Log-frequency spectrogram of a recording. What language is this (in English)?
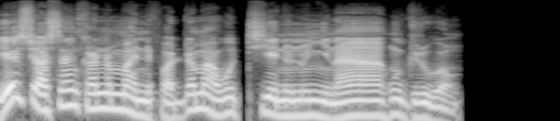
Akan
